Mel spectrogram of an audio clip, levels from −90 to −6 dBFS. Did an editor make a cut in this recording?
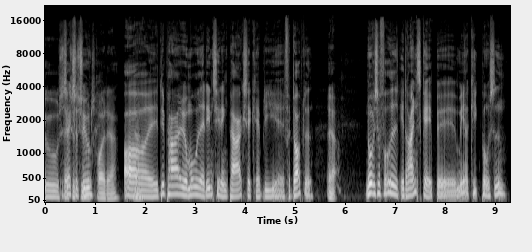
yes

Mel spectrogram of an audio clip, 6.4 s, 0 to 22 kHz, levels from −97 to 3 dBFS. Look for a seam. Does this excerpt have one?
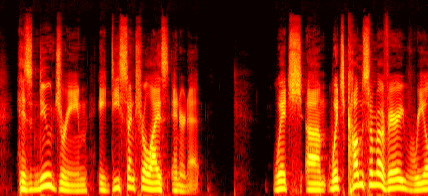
no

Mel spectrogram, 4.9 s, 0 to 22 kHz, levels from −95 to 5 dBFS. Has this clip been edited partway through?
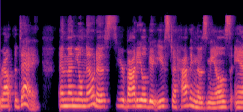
no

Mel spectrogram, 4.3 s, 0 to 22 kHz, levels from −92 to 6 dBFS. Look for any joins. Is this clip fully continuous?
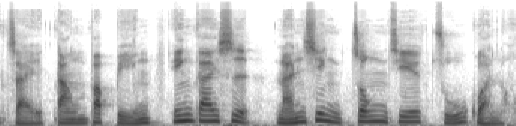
no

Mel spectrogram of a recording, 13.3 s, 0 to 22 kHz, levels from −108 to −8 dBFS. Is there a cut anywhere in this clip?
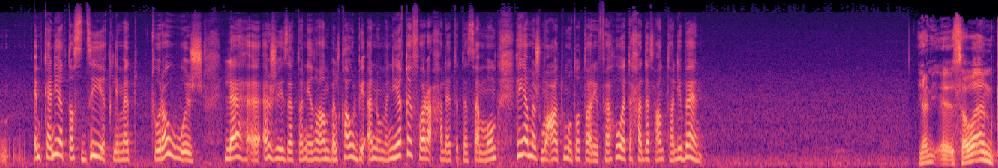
no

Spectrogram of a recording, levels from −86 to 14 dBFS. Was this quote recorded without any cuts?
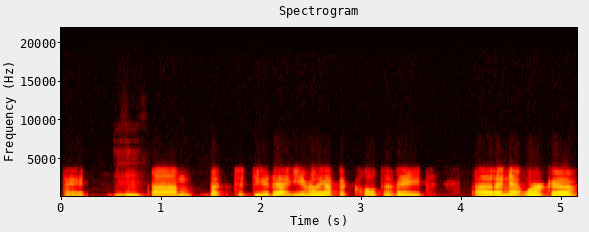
yes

